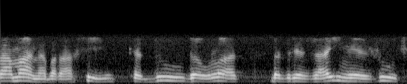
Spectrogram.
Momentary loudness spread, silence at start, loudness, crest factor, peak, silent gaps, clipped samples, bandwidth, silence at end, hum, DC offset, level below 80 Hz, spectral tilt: 6 LU; 0 s; -18 LUFS; 16 dB; -2 dBFS; none; under 0.1%; 5 kHz; 0 s; none; under 0.1%; -66 dBFS; -8.5 dB/octave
